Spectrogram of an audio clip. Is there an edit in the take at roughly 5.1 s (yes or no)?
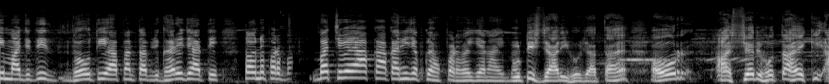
yes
